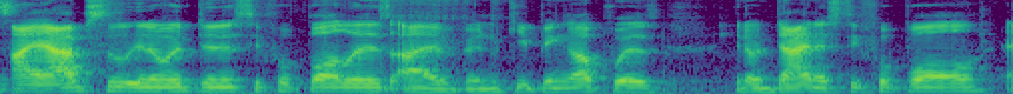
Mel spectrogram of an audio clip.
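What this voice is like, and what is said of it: Pleasant, non-nasal accent. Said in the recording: “This is not a nasally Australian accent ... This is a beautiful accent”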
